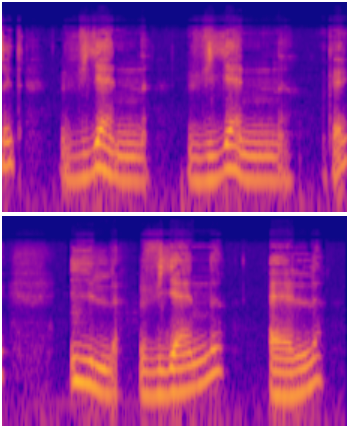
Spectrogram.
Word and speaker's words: viennent: Ils viennent, so remember this classic ending ENT for the third person of the plural is here, but phonetically it doesn't exist, so you don't pronounce it. Viennent, viennent, okay.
